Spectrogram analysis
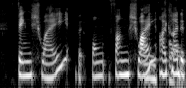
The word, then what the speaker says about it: feng shui: air I was checking with Shelly about the pronunciation fenue but funue I kind of get it a little bit. So funue funue.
